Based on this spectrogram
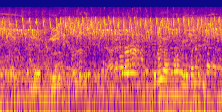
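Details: Bar-winged prinia (ciblek) at a songbird competition pours out a rapid, high, buzzy chatter of repeated notes without pause, singing continuously throughout the contest, over a murmur of human voices and background noise.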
